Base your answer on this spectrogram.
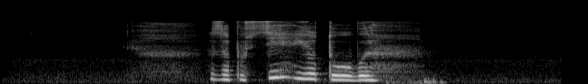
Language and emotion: Russian, sad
